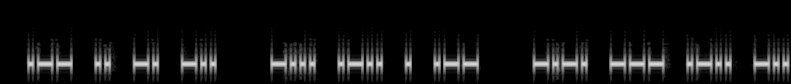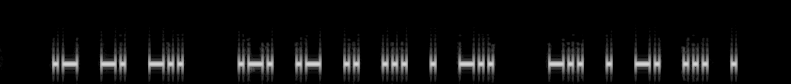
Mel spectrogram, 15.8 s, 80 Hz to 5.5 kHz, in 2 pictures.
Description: Morse code, heard as a keyed tone, about 25 wpm, spaced as for 20 wpm, 700 Hz. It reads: WIND BLEW COLD AND RAISED DENSE
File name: Pinocchio / Pinocchio ch6 15 25 ik1hge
